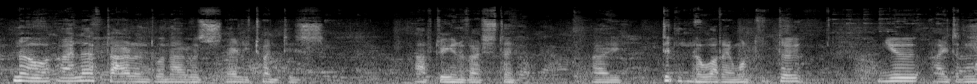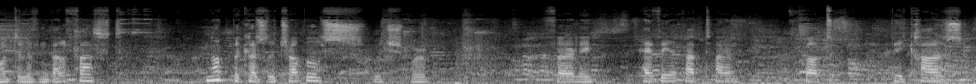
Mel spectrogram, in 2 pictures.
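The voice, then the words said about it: Irish accent, slightly faded. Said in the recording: “you have an Irish accent... Fading a bit... But it's still there... you still sound very Irish”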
